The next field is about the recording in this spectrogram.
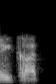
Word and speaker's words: Cicotte: and the family said it was uh, Seacott.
